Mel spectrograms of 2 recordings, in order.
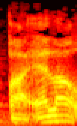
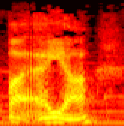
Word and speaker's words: paella: So, paella is 'n traditionele Spaanse dis, en die Spanjaarde spreek nie die dubbel al uit, soos ons altyd doen nie, maar die Engelse doen wel.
